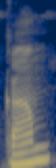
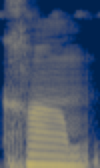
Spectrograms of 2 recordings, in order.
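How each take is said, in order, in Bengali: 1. প্রথম k ধ্বনিতে বাতাসের কোনো ফুঁ নেই। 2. প্রথম k ধ্বনিতে বাতাসের একটি ফুঁ আছে। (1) "আমরা বলি কয় আকারে কাম ও কাম, এভাবে বলে ফেলি" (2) "তো আমরা বলবো কি খাম"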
